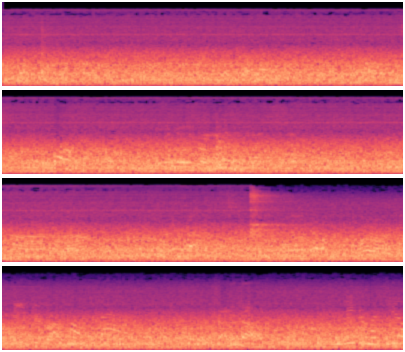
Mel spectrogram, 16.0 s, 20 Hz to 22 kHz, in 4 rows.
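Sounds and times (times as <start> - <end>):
factory machinery running: 0.0 - 16.0
indistinct voices: 1.9 - 13.4
sharp click: 10.4 - 10.9.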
